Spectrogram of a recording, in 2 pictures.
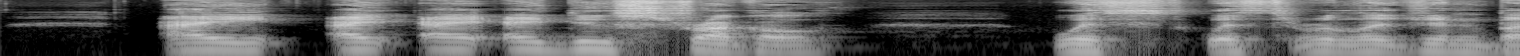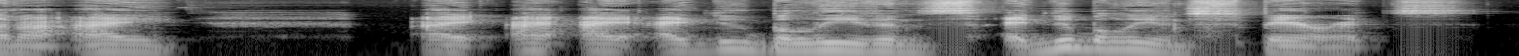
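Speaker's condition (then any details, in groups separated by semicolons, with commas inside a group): Stutter; stuttering during this interview; stuttering during conversation; repeated words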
